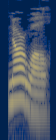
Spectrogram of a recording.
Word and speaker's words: narwhal: disappointed all this to say here's the correct pronunciation of this creature narwhal and yes it is another finger puppet um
